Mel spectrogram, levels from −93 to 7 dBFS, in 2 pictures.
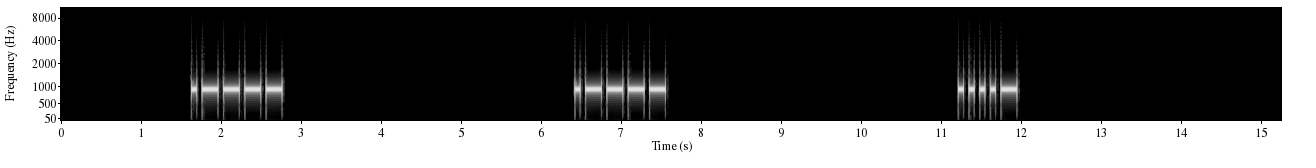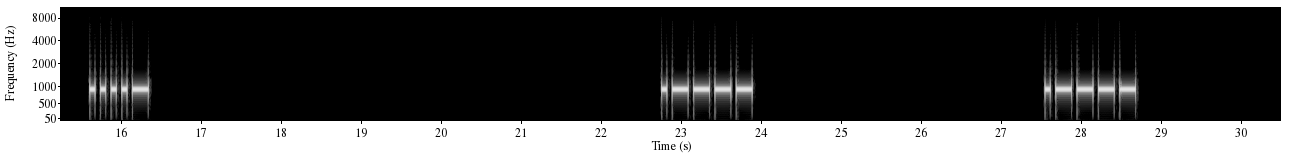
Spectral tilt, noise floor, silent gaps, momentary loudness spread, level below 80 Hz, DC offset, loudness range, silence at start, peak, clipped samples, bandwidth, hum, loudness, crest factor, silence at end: -2.5 dB/octave; under -90 dBFS; none; 7 LU; -84 dBFS; under 0.1%; 7 LU; 1.6 s; -4 dBFS; under 0.1%; 1.7 kHz; none; -10 LUFS; 12 dB; 1.8 s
